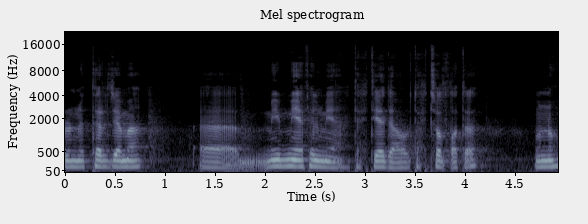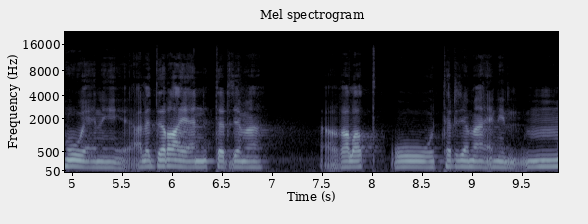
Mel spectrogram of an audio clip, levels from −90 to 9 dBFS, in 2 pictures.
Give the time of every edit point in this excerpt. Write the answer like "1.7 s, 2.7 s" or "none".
8.1 s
